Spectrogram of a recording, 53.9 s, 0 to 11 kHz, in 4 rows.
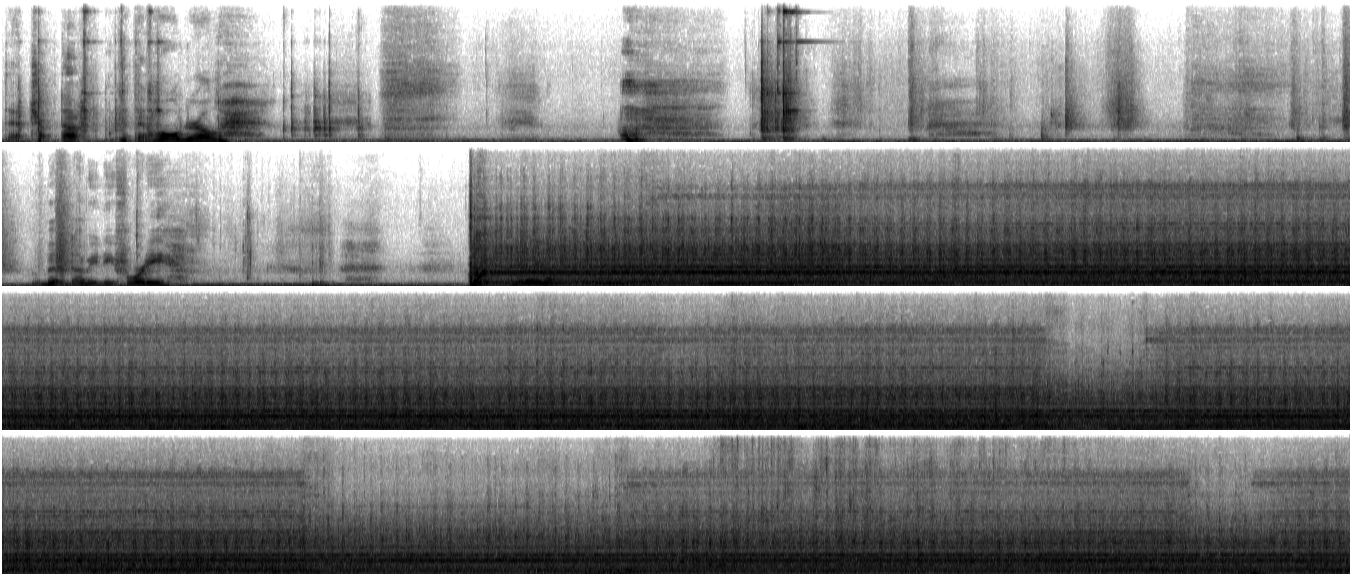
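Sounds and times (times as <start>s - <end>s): milling machine hum and whine: 18.1s - 53.9s.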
